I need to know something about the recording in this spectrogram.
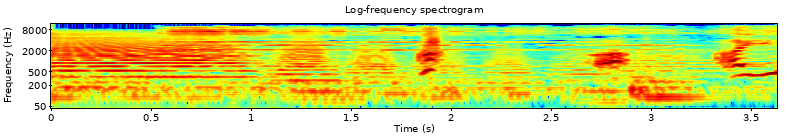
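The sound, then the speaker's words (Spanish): A black, hairy mosquito buzzes loudly, a steady, harmonic-rich whine that swoops upward in pitch a few times as it moves around. No one speaks. “Pero oiga, que si la ha picado un mosquito normal y corriente. Pero era negro y peludo. Trompetero seguro.”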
